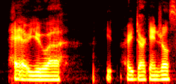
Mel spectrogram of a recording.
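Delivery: whispering. Voicing a dark figure who taps a player's shoulder: whispering in someone's ear. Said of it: "a whisper in your ear".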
